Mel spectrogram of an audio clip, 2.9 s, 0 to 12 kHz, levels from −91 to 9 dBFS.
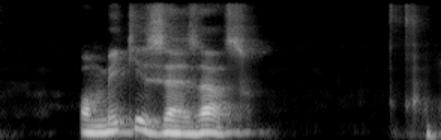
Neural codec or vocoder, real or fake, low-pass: codec, 24 kHz, 1.2 kbps, DualCodec; fake; 10.8 kHz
